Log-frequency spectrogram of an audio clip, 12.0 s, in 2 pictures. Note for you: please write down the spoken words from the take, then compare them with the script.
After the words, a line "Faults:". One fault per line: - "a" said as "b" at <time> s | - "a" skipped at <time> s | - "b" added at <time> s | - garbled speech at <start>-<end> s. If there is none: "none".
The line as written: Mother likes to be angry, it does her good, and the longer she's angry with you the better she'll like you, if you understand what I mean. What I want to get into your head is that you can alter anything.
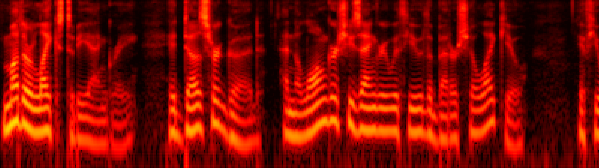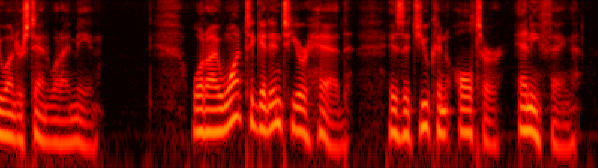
Mother likes to be angry, it does her good, and the longer she's angry with you the better she'll like you, if you understand what I mean. What I want to get into your head is that you can alter anything.
Faults:
none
